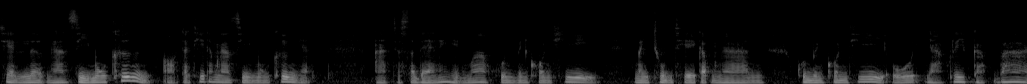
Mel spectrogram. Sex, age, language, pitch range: male, 30-49, Thai, 85-110 Hz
